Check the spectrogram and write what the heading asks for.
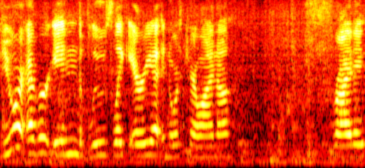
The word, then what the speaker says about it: Belews Lake: in Bell excuse me it's called Blues Lake but it's spelled Bellows um we actually found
